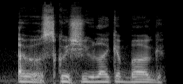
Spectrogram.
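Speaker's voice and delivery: loud, threatening, menacing brute orc voice. Telling a scene where he faces a brute, voicing it in a threatening orc voice. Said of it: "That was as threatening as I can be in an orc voice".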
